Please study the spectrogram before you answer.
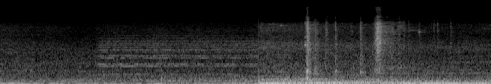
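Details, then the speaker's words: Brother DCP-L2541 laser printer running after the faulty duplex tray, whose worn gears caused the noise at power-on, was removed: low soft motor hum with light feed clicks, no gear grinding or rattle, now smooth and quiet. "आवाज़ बिल्कुल बंद हो चुकी है। फिर एक बार रिपीट करता हूँ। ये देखिए गियर की बिल्कुल आवाज़ नहीं आ रही। अब स्मूथ चल रहा है हमारा प्रिंटर।"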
